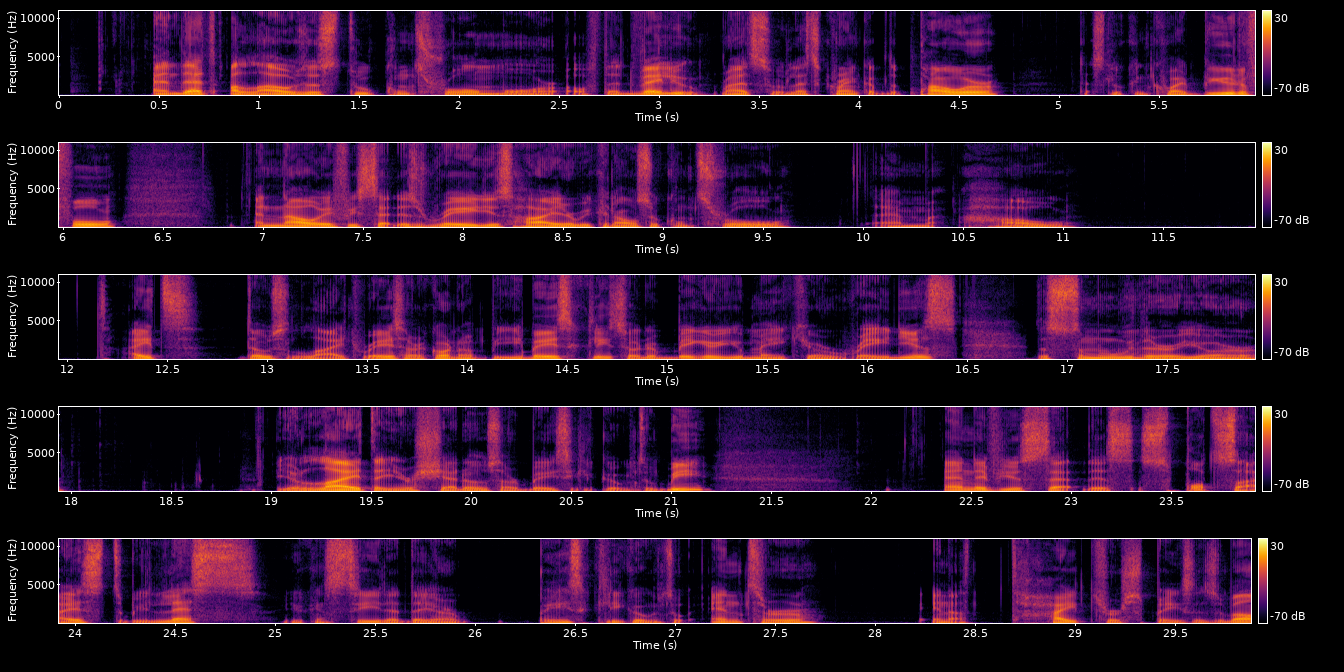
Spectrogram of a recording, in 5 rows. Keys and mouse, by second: 0.3-1.0 d, 0.4 right click, 1.5 click, 3.0-5.4 drag, 7.7-18.0 drag, 18.3-21.9 shift+drag, 23.7-29.8 drag.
